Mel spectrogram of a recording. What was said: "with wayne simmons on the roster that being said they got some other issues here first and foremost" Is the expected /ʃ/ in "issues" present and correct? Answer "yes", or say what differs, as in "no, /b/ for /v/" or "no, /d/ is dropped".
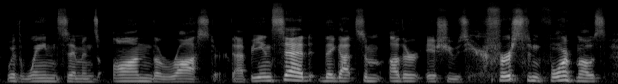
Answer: yes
